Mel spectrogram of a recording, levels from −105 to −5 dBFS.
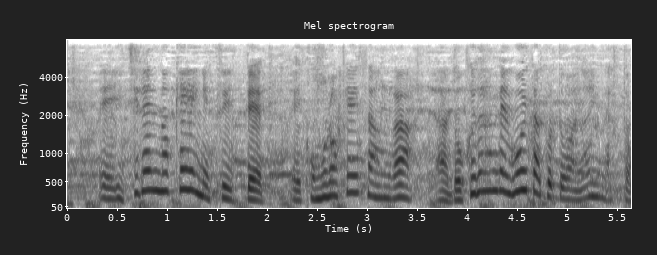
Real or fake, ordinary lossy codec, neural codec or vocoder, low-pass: fake; none; codec, 16 kHz, 4 kbps, FreqCodec, larger model; 7.2 kHz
